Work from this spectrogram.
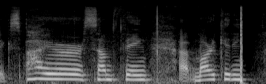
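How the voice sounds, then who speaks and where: A woman speaks with a non-native accent. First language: not English. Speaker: government program director. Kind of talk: interview. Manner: hesitant, with repetitions.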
